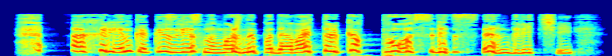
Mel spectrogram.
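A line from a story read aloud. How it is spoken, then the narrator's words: Sobbing, forced out. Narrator (Russian): всхлипывая, с трудом выдавливает Холли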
